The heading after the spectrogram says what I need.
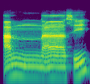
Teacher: masuk ke huruf berikutnya yaitu Nun ditandai dengan nunnya ada tasdidnya Nun tasdid dibaca mendengung ditahan dua harakat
